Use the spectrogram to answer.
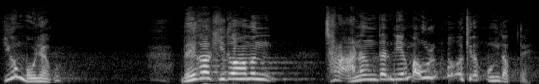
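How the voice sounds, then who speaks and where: A man preaching a sermon to young adults, telling stories with lively delivery and acting out people's lines. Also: very high-pitched, moderate pace, breathy edge. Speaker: pastor. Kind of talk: sermon at a youth retreat. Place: church sanctuary. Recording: long hall reverb.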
